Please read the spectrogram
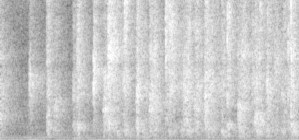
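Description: An acoustic guitar's last chord dies away, then a small audience claps, a quick irregular patter of hand claps.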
